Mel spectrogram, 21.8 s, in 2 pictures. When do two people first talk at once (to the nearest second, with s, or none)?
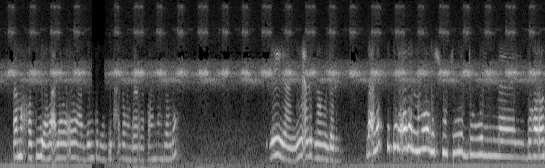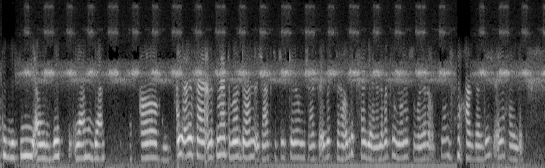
none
